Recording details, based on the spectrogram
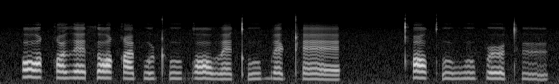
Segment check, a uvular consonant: present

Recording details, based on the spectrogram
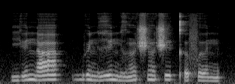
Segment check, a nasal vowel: present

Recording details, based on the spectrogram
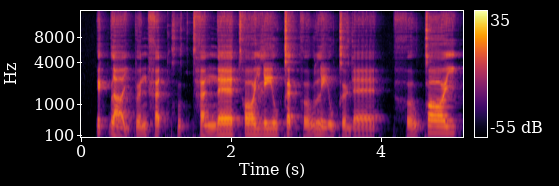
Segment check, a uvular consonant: absent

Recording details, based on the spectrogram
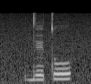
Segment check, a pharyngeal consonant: absent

